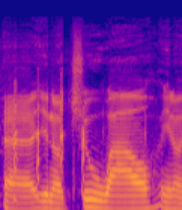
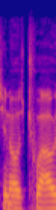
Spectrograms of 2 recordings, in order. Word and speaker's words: Chuao: We chose a name that very few people can pronounce. Just putting 3 vowels together. I didn't know it was such a hard thing for the English language, but Chuao, instead of whatever.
